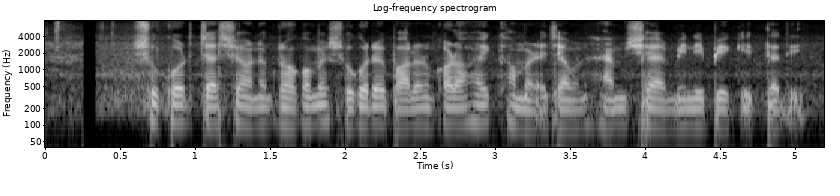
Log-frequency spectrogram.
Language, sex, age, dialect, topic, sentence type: Bengali, male, 18-24, Standard Colloquial, agriculture, statement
